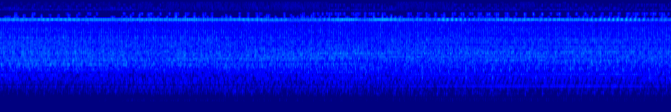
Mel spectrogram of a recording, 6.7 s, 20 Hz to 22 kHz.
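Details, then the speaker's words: Four-cylinder engine idling smoothly with an even hum and no stumbles. This is after fixing a P0301 misfire: swapping coils moved the misfire to cylinder 3, so the ignition coil was at fault, and coil 1 was replaced. "And after that I tested the car, and as you can hear, it runs smoothly again."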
